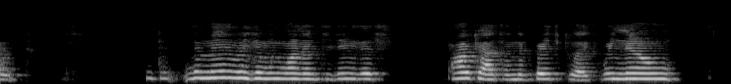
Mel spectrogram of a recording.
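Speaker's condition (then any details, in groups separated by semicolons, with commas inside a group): Cerebral palsy; uses wheelchair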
